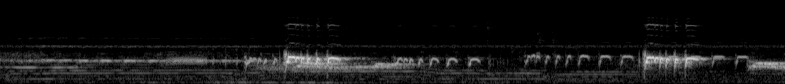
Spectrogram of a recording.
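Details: Local zebra dove (perkutut lokal) singing vigorously, a recording meant as a lure for trapping; strings of quick hooked coos near one pitch, interrupted by louder rolling trilled bursts twice, with a steady faint high hum throughout.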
